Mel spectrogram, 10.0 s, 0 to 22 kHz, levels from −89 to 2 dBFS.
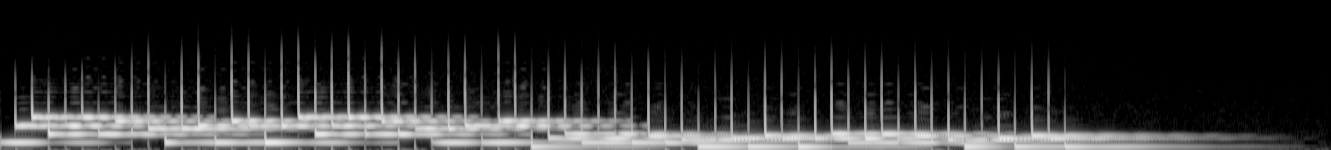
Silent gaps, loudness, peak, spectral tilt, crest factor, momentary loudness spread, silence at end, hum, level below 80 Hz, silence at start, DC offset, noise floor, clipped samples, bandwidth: none; -13 LUFS; 0 dBFS; -11 dB/octave; 14 dB; 3 LU; 1.15 s; none; -50 dBFS; 0 s; under 0.1%; -62 dBFS; under 0.1%; 5.2 kHz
